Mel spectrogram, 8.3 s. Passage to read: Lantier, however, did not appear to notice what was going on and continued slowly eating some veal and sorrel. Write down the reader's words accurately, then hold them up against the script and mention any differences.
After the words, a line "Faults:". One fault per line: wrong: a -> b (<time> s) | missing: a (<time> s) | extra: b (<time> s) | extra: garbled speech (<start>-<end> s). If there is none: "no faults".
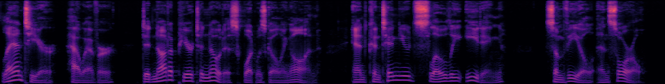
Lantier, however, did not appear to notice what was going on and continued slowly eating some veal and sorrel.
Faults:
no faults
